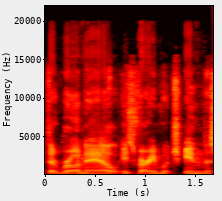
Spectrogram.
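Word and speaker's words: Ronal: new character, we've discovered that it is actually pronounced Ronail, which is kind of strange, but I guess she's a Na'vi character and they pronounce things differently from us.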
